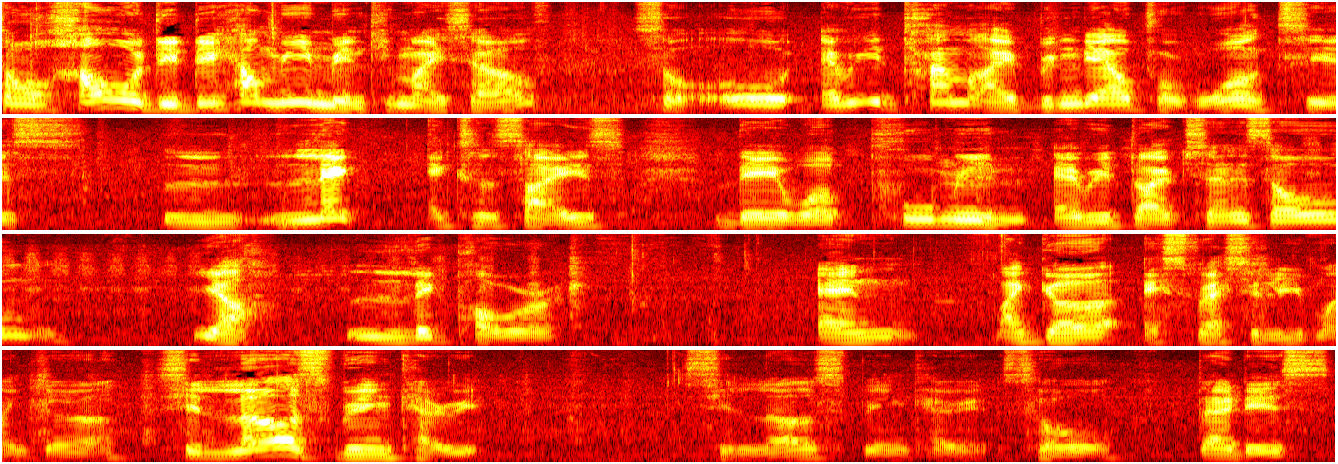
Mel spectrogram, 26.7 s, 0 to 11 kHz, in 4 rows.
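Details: Adult man with sporadic spinocerebellar ataxia since 2002, recording speech practice as his own speech therapy; ataxic dysarthria.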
